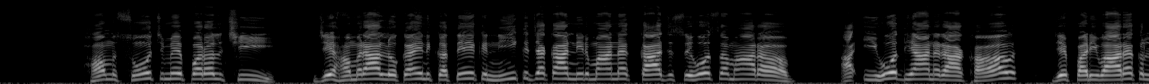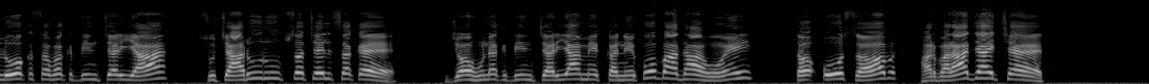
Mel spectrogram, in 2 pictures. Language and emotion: Maithili, fearful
